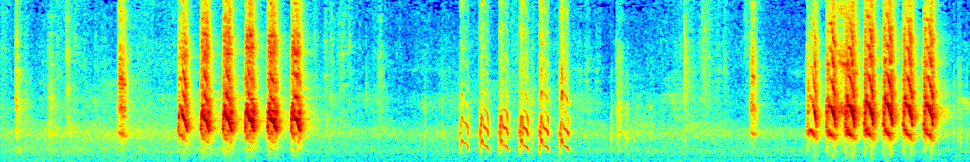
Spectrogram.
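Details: Indian ringneck parakeet in three bouts of fast, grating squawks, the middle bout made of thinner, down-slurred notes, with scattered faint chirps between.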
